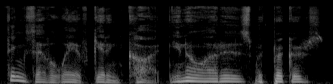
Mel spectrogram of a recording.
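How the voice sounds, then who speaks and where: A man's voice: medium pitch, expressive, a little fast, a little mellow, breathy edge, pitched above the performer's own voice. A man reading aloud and voicing a messy, cheerful male pack rat in a storybook, in a chatty, breezy way.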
